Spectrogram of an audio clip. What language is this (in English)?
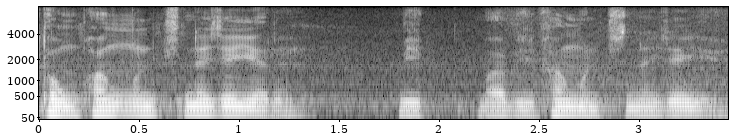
Bodo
